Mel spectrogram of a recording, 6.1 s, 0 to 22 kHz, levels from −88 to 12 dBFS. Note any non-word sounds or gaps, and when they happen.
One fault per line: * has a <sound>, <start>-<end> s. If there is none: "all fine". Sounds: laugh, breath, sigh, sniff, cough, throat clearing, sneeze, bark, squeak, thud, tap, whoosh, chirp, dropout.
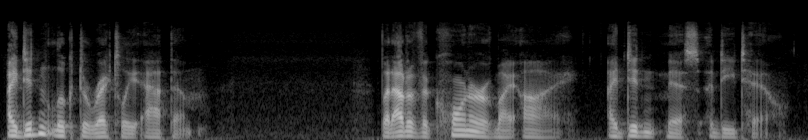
all fine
